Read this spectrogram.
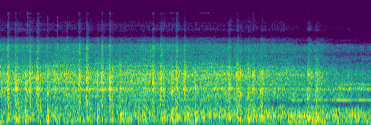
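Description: A train rumbles past close by, wheels clattering rhythmically on the rails.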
